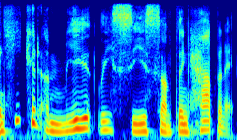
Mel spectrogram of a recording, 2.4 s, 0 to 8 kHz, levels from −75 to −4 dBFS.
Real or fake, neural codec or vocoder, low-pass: fake; codec, 16 kHz, 2 kbps, X-Codec, HuBERT features, trained on balanced general audio; 7.2 kHz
